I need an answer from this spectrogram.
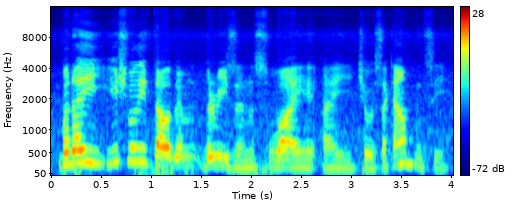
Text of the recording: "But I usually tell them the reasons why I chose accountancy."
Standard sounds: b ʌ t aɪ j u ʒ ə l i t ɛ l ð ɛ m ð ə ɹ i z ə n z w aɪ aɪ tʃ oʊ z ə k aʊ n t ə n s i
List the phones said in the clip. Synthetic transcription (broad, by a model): b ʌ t aɪ j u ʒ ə l i t ɛ l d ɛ m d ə ɹ i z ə n s w aɪ aɪ tʃ oʊ s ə k aʊ n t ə n s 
